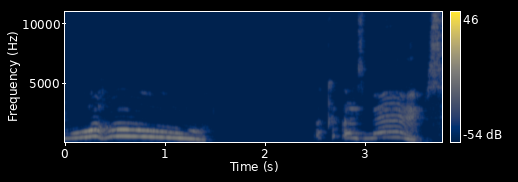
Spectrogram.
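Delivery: high, loud whooping woohoo; excited cheer. Pretend. Reading to kids, cheering the dancing boy in the picture with a loud woohoo. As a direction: cheer him on like a fan at a show. Cheering David's dance moves.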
